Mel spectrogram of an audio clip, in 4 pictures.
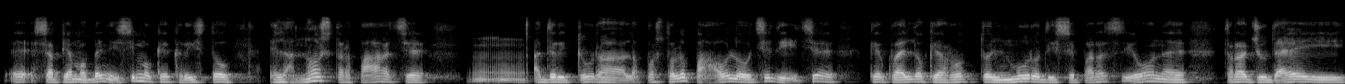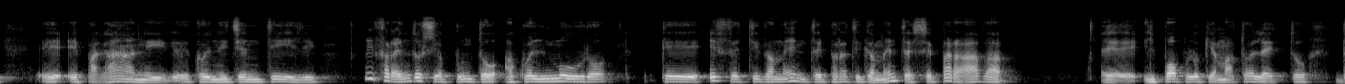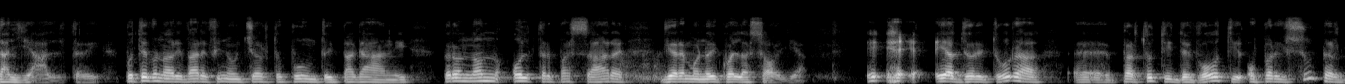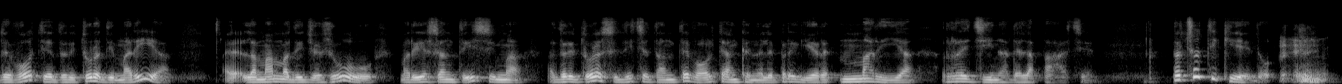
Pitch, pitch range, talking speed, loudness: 115 Hz, 110-130 Hz, 115 wpm, -20 LUFS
